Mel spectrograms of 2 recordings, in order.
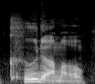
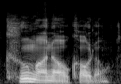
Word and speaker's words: Kumano Kodo: So it's not, I was saying Kudamo, it's Kumano Kodo.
